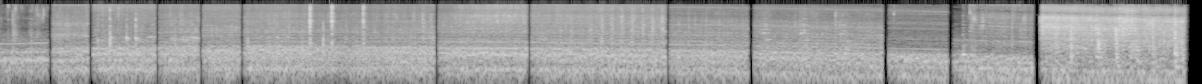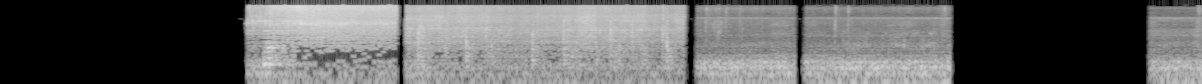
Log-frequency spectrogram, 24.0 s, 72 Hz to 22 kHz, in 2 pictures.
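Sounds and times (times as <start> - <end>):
food sizzling in a pan: 14.5 - 19.0.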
